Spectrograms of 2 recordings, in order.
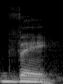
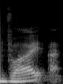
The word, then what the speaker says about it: Vay: So all in all, a very good logo for Vey. Or is it Vi? I think it's Vey because it's a German company. I think it's like when a German pronounce way, Vey.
